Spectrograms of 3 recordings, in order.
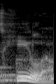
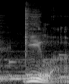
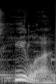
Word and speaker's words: Gila: It is pronounced Hila. A lot of people mistakenly pronounce it Gila, but it's Hila, named after the Hila River.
